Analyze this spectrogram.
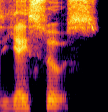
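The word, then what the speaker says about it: Ἰησοῦς: There's no sh sound in Greek. Um you The closest you can get to it is an s sound with the letter sigma. So, you get iota, eta, um uh sigma, omicron, upsilon, you get Yesou. But in order to make it masculine, it has to end with a sigma the letter sigma. So, it becomes Yesous.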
